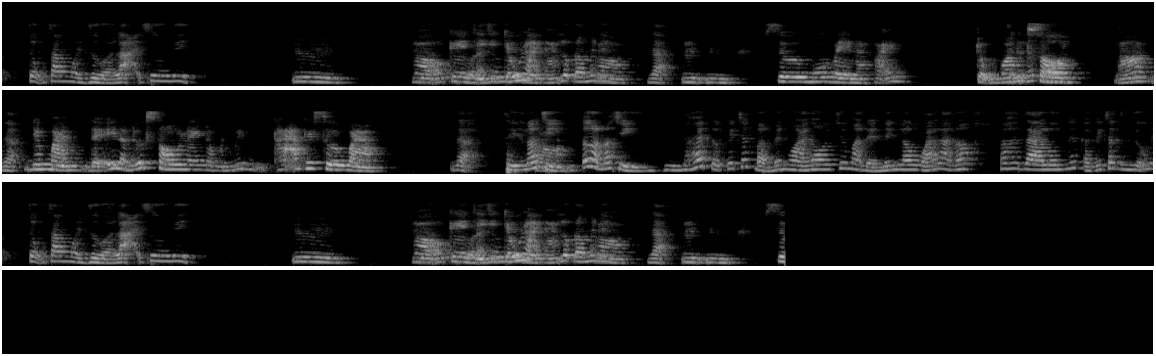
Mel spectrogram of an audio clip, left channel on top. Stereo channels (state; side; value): drops out; right; at 7.9 s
